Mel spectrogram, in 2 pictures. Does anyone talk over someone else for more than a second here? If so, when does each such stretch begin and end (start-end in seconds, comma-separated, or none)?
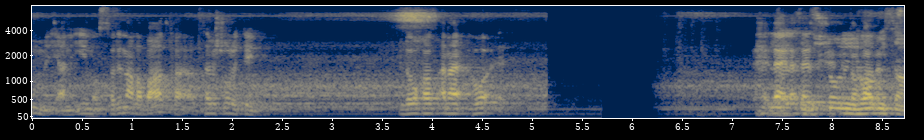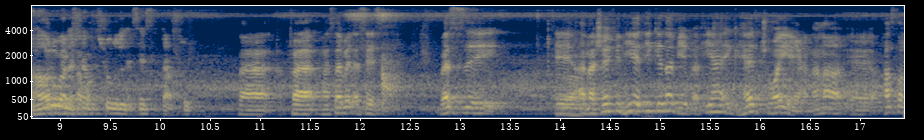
7.4-9.3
